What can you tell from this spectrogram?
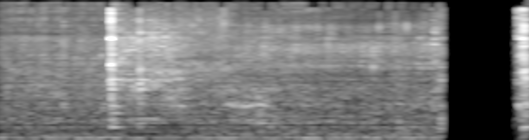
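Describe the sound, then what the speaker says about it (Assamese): Goat meat and potato pieces frying in a pan give a steady, close, dense sizzle, with one sharp utensil clack early on and a brief silent gap just before the end. "মাংস আলু ভাজি আছোঁ"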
